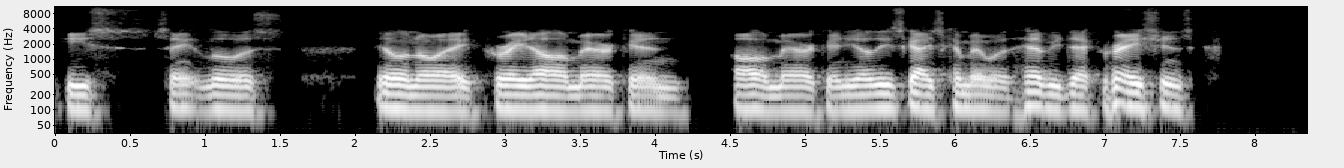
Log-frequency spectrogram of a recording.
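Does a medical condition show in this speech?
Yes: Parkinson's disease; ping pong, pool, pickleball, bowling as activities to help with Parkinson's.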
